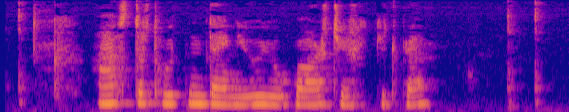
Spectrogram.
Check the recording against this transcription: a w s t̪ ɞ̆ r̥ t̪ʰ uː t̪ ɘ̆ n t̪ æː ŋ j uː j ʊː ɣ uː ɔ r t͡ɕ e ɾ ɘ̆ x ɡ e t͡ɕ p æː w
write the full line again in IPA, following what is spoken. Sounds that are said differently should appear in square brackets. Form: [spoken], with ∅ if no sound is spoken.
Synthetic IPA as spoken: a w s t̪ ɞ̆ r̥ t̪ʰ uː t̪ ɘ̆ n t̪ æː ŋ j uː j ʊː ɣ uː ɔ r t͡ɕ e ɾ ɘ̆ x ɡ e t͡ɕ p æː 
